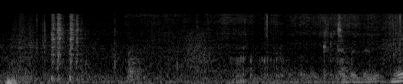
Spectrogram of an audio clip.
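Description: Burger patties on a charcoal grill: a knock at the start, a few light clicks, then faint steady sizzling.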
